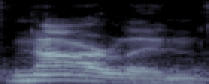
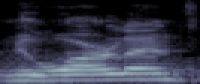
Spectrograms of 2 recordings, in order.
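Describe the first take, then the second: First: The city name is squeezed into two syllables. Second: The city name is said in full, all syllables.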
